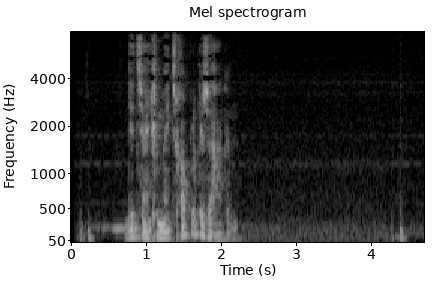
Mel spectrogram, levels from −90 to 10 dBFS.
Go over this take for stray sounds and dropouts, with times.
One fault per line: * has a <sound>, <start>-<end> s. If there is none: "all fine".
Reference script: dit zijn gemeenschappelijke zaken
all fine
